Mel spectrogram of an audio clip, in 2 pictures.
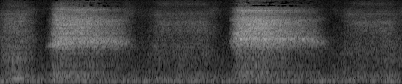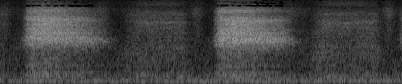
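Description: A man's forceful exhales through the mouth, four strong hissing breaths about every two and a half seconds with quieter inhales between, paced to the leg switches of a Pilates single leg stretch.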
